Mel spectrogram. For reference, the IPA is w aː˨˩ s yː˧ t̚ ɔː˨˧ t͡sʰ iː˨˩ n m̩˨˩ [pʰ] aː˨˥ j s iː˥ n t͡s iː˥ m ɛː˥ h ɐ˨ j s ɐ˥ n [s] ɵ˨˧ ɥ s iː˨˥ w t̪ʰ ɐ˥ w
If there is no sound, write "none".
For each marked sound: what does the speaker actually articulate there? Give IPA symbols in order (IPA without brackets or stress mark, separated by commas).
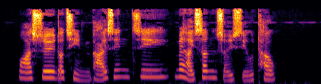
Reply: pʰ, s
